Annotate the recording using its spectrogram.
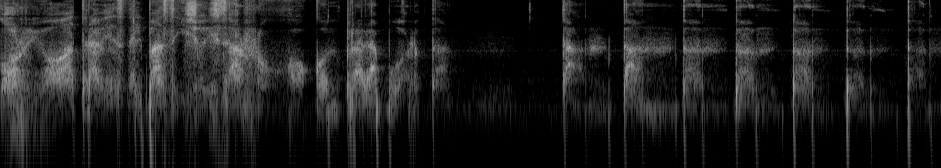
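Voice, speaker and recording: Whispering at a very slow pace, with long, frequent pauses. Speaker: ASMR audiobook reader. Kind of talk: horror audiobook reading. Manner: whispered.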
